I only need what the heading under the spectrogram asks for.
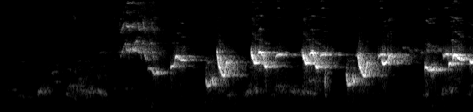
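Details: Medan-type white-rumped shama singing as a lure to get other birds to sing: soft low notes building into loud repeated whistled phrases, each dropping then rising, roughly every half second.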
